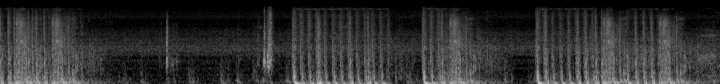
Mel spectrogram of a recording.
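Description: Groza assault rifle bursts from a video game: rapid automatic volleys in four or five loud, close bursts separated by brief pauses, each a dense crackling rattle with sharp onsets.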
